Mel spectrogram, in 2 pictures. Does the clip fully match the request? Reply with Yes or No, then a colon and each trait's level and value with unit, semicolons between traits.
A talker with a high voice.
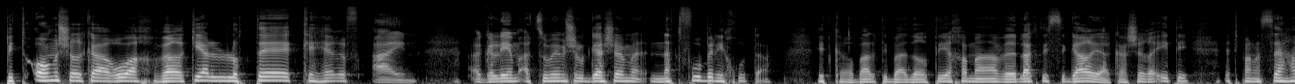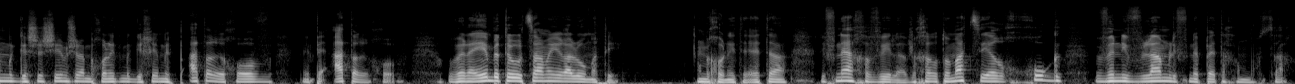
No: low, 135 Hz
